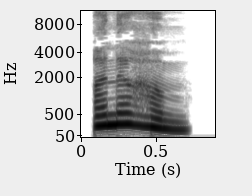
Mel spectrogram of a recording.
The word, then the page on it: ಅನಹಂ: kannada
